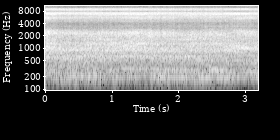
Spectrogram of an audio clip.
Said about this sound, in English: this probably sounds like shit because of that highway noise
